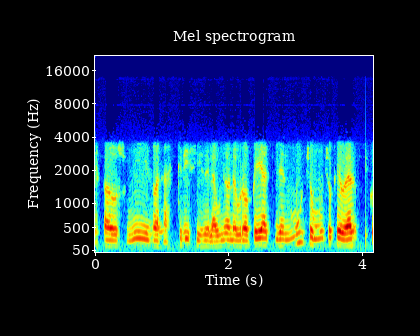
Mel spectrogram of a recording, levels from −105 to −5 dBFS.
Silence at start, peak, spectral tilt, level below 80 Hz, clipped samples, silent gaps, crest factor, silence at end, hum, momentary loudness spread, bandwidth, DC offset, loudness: 0 s; -4 dBFS; -9 dB/octave; -68 dBFS; under 0.1%; none; 18 dB; 0 s; none; 11 LU; 3.8 kHz; under 0.1%; -23 LUFS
